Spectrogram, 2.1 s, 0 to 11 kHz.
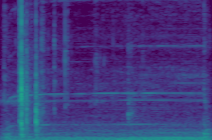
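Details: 2005 Honda CBR600 F4i, key-on after a newly installed keyless ignition system. A faint, steady low whir sits under a couple of clicks as the fuel pump primes normally, before the bike starts.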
